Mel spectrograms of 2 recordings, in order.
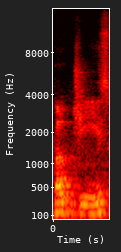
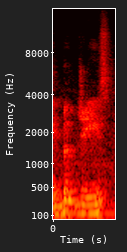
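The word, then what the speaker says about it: Boetje's: was this I never had this before it's pronounced boat G's or we say boot GES for fun uh but this is a Dutch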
